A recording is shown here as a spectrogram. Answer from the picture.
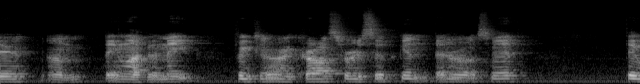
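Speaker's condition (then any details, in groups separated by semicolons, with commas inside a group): Brain injury; caused by accident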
